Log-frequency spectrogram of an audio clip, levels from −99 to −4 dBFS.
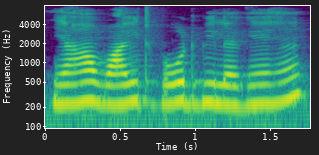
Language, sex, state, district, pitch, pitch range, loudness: Hindi, female, Jharkhand, Ranchi, 235 Hz, 230-250 Hz, -15 LUFS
